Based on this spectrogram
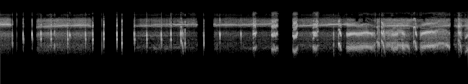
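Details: Swiftlet roosting chatter: jumbled high twitters and clicks over a constant shrill tone, with choppy pauses and denser, louder chirping toward the end.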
